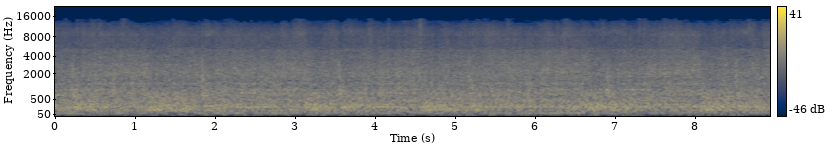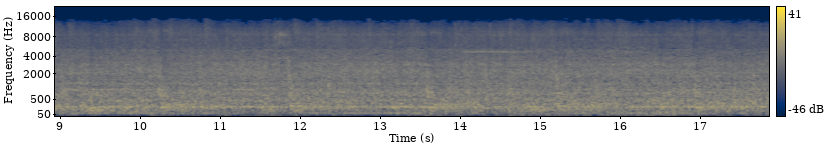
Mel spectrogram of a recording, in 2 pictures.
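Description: A large machine clatters and rumbles steadily as it weaves wire mesh.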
